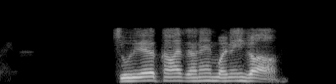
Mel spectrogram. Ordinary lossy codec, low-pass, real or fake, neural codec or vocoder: Opus, 32 kbps; 5.4 kHz; fake; codec, 16 kHz, 0.5 kbps, FreqCodec, larger model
